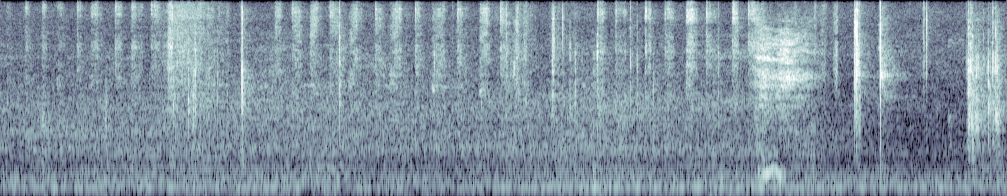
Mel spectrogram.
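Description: Faint scratching of a felt-tip marker colouring on paper, with a few light taps and a brief rustle about six seconds in, over a low steady hum.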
